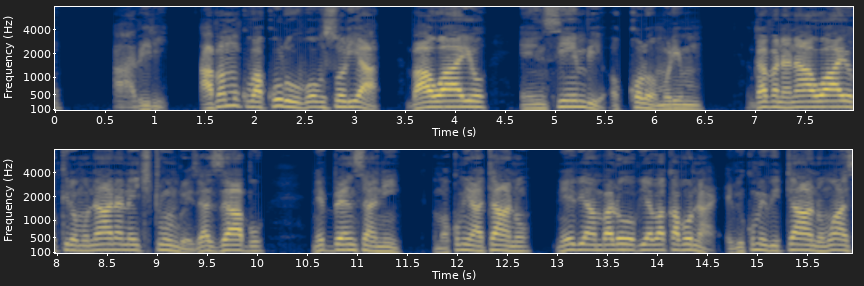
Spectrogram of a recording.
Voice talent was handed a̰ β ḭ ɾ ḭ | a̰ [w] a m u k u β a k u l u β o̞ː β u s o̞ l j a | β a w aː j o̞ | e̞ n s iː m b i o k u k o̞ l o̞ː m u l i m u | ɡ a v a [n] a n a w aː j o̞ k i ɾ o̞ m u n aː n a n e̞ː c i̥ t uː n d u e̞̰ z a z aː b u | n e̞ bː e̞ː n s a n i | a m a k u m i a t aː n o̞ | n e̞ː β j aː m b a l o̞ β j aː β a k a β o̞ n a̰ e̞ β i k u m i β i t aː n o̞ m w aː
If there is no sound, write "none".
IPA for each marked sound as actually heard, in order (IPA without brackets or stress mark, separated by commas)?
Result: β, n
